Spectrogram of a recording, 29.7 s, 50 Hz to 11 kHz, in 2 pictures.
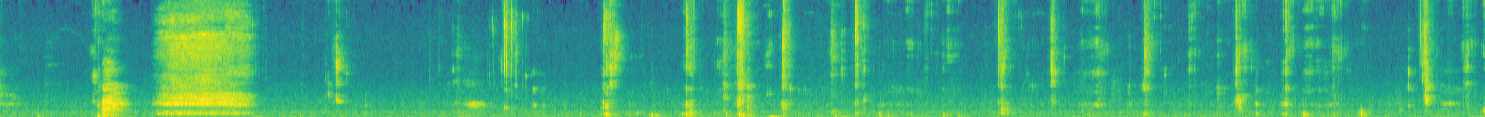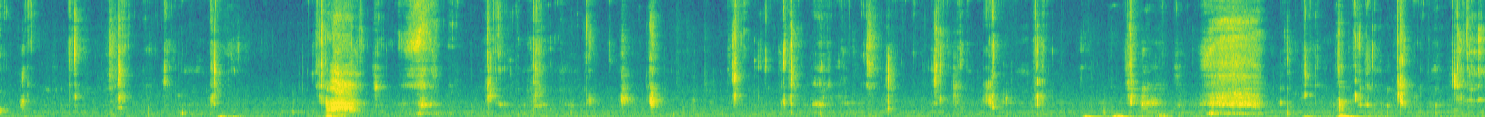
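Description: Close-miked chewing of balut with chopped chili: many small wet mouth clicks and smacks. Louder noisy rushes come about 2 seconds in, around the middle and near the end.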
